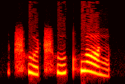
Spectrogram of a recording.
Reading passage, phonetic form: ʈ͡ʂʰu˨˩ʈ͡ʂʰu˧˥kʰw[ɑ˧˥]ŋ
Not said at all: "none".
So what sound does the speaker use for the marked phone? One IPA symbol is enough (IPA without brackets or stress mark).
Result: ɑ˥˩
